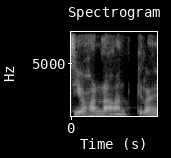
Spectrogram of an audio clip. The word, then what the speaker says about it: Johanna Anttila: Well, it's Johanna Anttila. It's the same as in Finland, basically.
